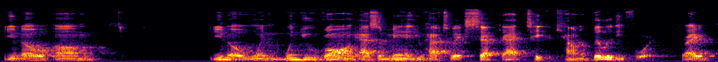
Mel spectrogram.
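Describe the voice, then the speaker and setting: Deep-voiced man, earnest and halting. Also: steady tone, darkish tone, echoey room. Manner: earnest, repeats words and restarts, says "right?" often. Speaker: reality show guest. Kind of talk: candid interview answers.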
